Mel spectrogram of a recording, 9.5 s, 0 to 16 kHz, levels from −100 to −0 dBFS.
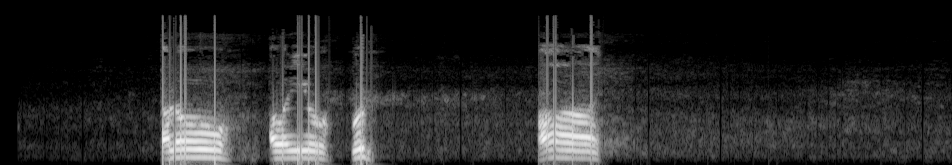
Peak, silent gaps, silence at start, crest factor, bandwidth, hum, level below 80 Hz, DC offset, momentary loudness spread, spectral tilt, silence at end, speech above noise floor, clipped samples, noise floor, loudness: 0 dBFS; none; 1.6 s; 16 dB; 11 kHz; none; -50 dBFS; under 0.1%; 10 LU; -8.5 dB/octave; 3.55 s; 66 dB; under 0.1%; -77 dBFS; -13 LUFS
